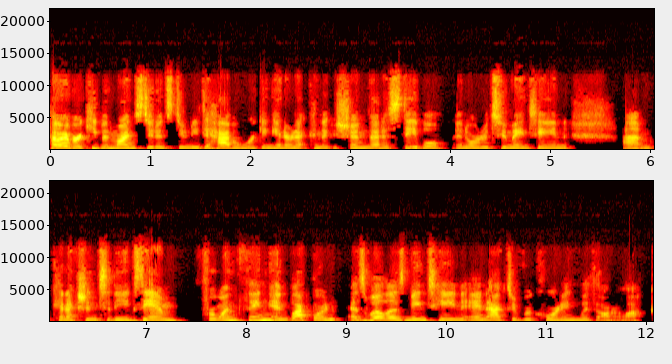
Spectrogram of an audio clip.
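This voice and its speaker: This woman's voice is somewhat breathy. She talks fairly quickly. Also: medium pitch for a woman, ordinary pitch variation. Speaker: software trainer. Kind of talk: online training session. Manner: fast.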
